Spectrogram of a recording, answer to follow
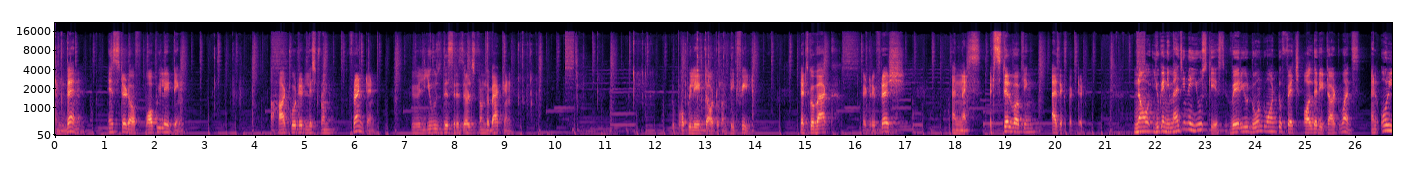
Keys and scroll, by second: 0.9 super+s, 3.5 super+x, 5.2 super+v, 10.8 super+s, 11.6 Up, 12.2 Up, 14.0 super+s, 16.0 super+r.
